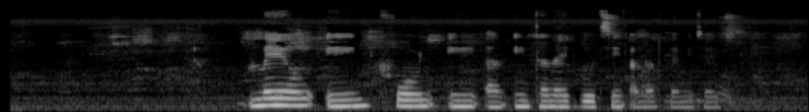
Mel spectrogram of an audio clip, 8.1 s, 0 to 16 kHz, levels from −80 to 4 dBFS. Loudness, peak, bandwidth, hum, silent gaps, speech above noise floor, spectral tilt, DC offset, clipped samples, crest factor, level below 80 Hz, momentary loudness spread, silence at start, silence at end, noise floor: -28 LUFS; -10 dBFS; 11.5 kHz; none; none; 28 dB; -5.5 dB/octave; under 0.1%; under 0.1%; 20 dB; -70 dBFS; 24 LU; 1.1 s; 0.7 s; -55 dBFS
